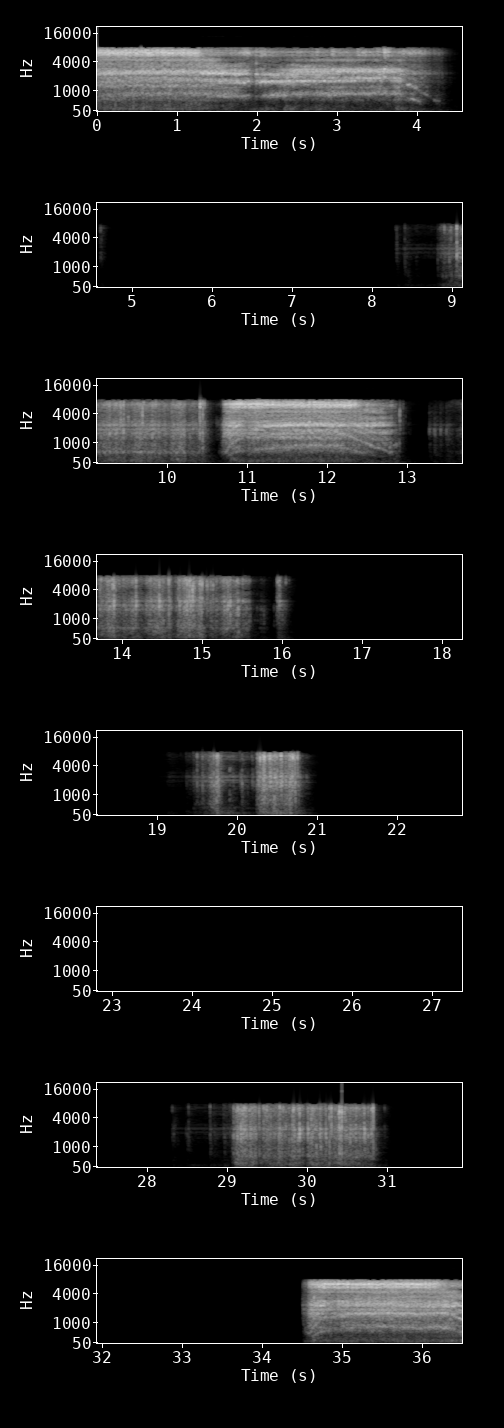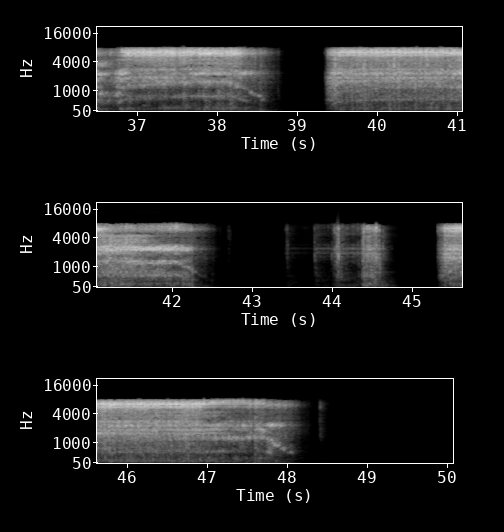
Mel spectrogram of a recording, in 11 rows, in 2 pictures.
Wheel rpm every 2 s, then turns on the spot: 180, 180, 10, 0, 10, 110, 40, 20, 10, 0, 10, 0, 0, 0, 10, 10, 0, 110, 150, 60, 150, 30, 30, 140, 10.
8-10 14-16 20-22 28-32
